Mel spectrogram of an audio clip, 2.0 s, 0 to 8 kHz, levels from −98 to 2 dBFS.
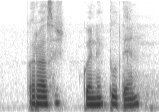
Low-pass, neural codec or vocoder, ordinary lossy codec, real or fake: none; none; none; real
